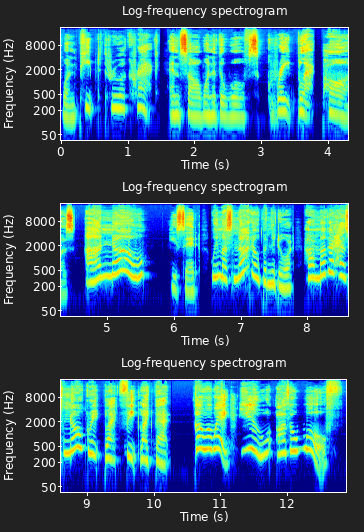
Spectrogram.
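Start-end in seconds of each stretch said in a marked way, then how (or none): 4.7-5.7 put-on high children's voice, refusing; tiny chicks standing firm; defiant little goslings. 6.6-12.8 put-on high children's voice, refusing; tiny chicks standing firm; defiant little goslings.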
